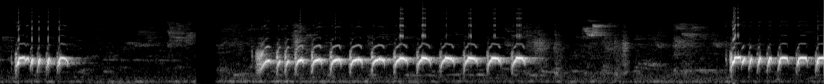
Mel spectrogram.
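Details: Zebra dove song used to lure a rival: a short bubbling burst, then a long even run of about fifteen soft, ringing coos at a steady beat, followed by another quick burst.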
